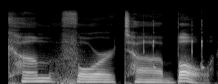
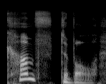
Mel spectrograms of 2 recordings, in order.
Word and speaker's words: comfortable: Many learners say come for with four syllables. But native speakers often say comfortable or even comfortable really quickly.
